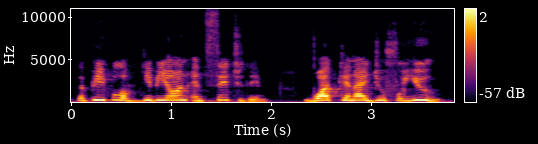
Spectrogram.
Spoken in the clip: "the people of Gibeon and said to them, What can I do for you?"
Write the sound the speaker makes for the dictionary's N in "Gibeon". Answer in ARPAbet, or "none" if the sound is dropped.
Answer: N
